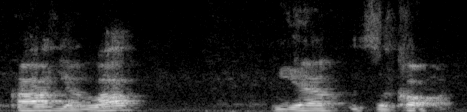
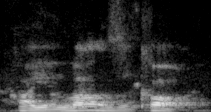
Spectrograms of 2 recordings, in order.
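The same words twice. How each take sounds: First: "Kayala" apart from "Zakar", "Kayala" rising; split into parts. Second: "Kayala Zakar" slowly, as one phrase with stress on "Kayala"; slow careful pronunciation. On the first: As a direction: say "Kayala", pause, then "Zakar". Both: Shown as a demonstration. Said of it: "'Cause reading it".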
